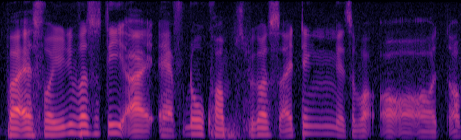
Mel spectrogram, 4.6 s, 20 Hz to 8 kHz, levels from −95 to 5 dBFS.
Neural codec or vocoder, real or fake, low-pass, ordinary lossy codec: none; real; none; none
